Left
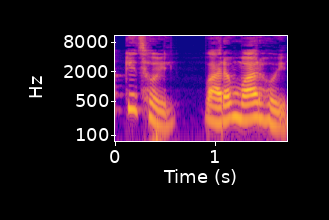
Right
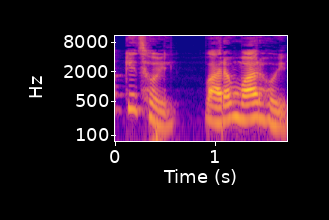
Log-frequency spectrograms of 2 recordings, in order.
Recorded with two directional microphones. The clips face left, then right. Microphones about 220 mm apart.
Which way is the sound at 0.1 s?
30° left (ahead or behind).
